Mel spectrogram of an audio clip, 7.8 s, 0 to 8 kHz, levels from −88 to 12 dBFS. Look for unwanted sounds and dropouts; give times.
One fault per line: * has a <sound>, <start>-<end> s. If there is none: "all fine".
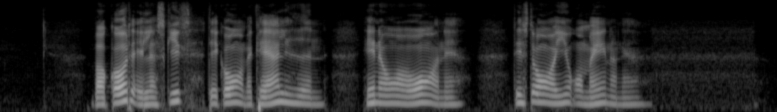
all fine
